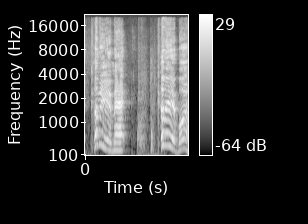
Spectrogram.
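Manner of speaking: excited calling out, loud and high.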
